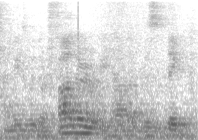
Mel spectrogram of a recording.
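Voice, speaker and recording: A middle-aged photographer from Israel talks through his portraits in a loose, joking way, full of ums and asides. He is caught from a distance in a very echoey room with clear background noise. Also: fairly low pitch, lively intonation, fast. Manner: casual storytelling with frequent fillers and wry humor. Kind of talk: artist talk about his photographs. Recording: echoey room, mic far off, noisy.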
